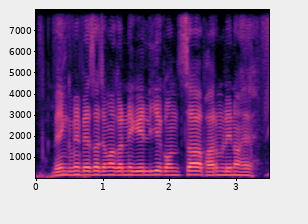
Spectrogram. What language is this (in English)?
Hindi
